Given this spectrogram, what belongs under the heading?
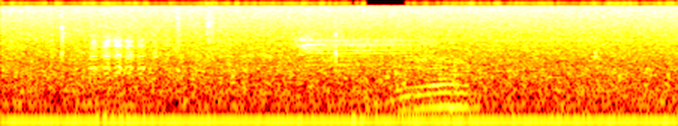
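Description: A single Minecraft sheep bleats midway, wavering and fairly clear, over a constant low electronic hum.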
